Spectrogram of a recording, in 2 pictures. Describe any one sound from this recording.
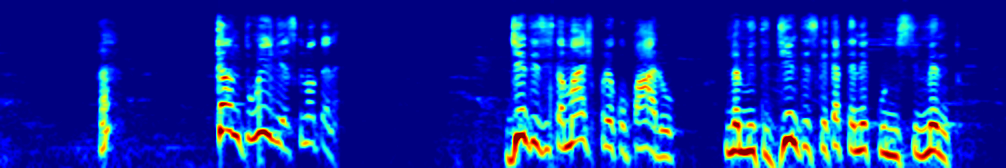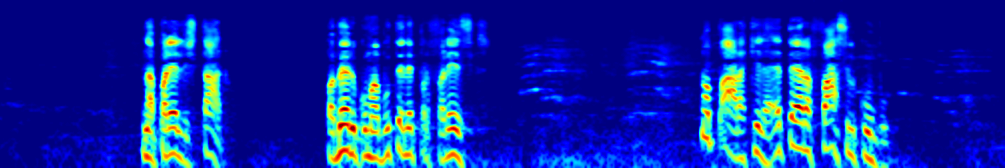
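A man speaks with animation close to the microphone, in short bursts with pauses.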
